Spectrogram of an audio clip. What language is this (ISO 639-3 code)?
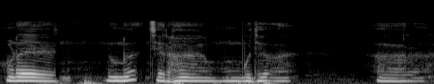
sat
